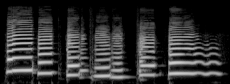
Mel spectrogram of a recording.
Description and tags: I recorded this lick on my 1923 Conn Alto Sax. It should be good for Key of Am for guitarist playing along. Tempo was 105 bpm.
am, alto, sax, concert, 105bpm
